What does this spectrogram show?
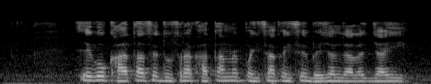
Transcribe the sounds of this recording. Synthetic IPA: eːkokʰaːt̪ased̪uːsɾakʰaːt̪amẽpɐɪsakɐɪsebʱeːd͡ʒəld͡ʒaːiː

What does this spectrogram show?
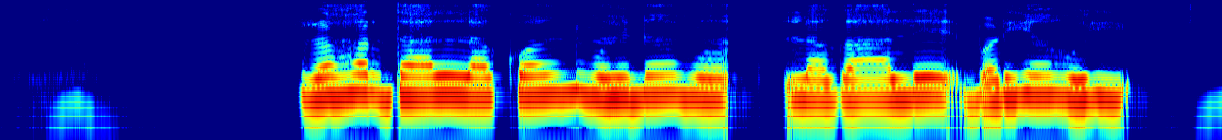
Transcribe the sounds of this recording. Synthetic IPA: ɾəɦəɾd̪aːlːəkəlnməɦinam | ləɡaːlebəɽ̤ijãɦoi

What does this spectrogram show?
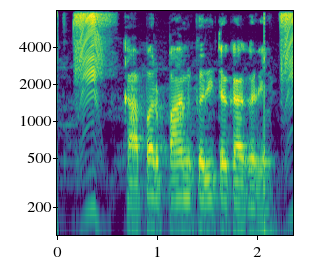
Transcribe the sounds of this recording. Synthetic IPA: kapəɾpankəɾit̪əkakəɾĩ

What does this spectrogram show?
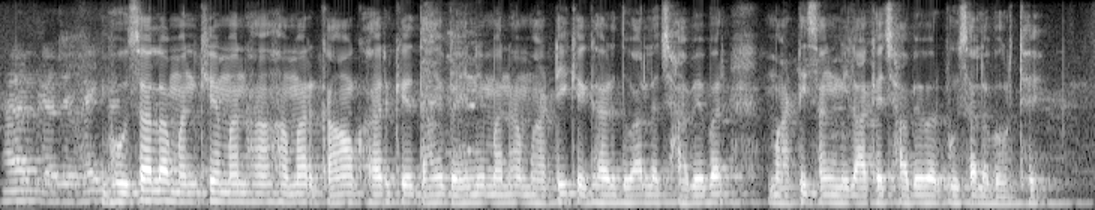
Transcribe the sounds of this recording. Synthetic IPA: bʱuːsalamənkʰemənɦaɦəməɾɡãːwɡʱəɾked̪ãːĩbəɦnimənɦamaːʈikeɡʱəɾd̪ʊwaːɾlat͡ʃʰaːbebəɾ | maːʈisə̃ŋɡmɪlaket͡ʃʰaːbebəɾbʱuːsaləɡəːɾt̪ʰeː

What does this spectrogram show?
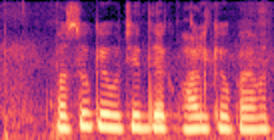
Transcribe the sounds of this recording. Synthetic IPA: pəsukeʊt͡ʃɪt̪̚d̪eːkʰbʱalkeʊpajʋət̪

